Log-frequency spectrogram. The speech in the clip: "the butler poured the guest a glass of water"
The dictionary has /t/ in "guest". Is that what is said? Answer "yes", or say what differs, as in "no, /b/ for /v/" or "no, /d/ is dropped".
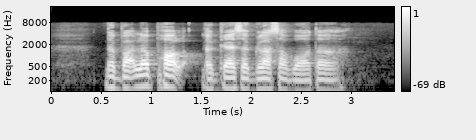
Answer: no, /t/ is dropped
